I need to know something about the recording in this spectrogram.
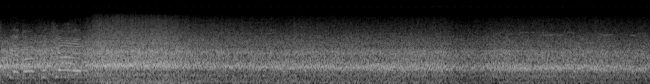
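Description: Football stadium crowd cheering a goal: a loud roar swells about a second in and holds steady.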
